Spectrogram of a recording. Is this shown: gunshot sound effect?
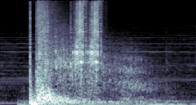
yes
